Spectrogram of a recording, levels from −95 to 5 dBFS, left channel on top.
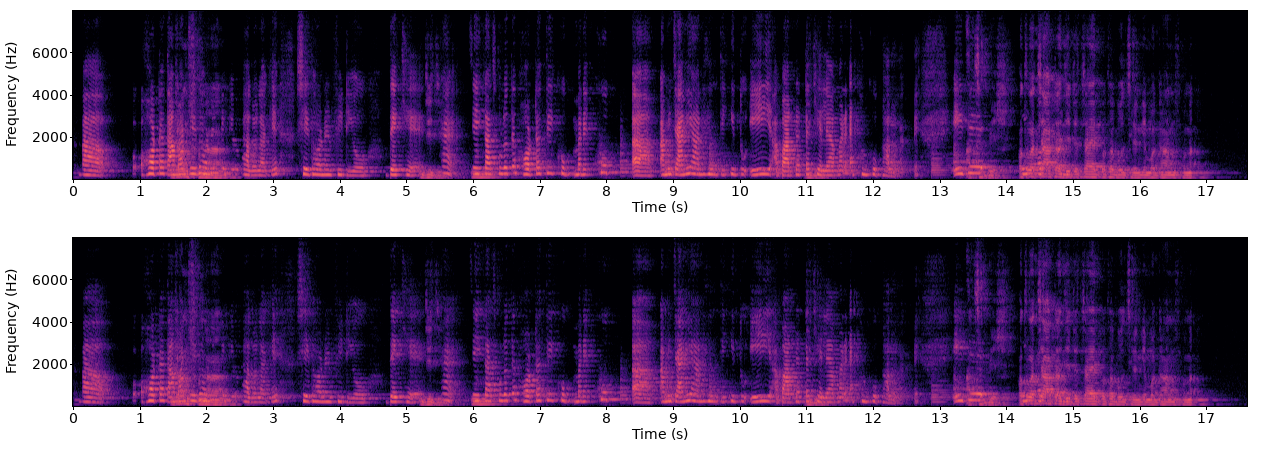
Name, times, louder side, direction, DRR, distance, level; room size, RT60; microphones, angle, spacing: voice 1, 0.1-0.5 1.0-4.5 4.8-5.3 5.5-5.7 6.0-8.0 8.4-12.5 12.7-13.7 14.2-14.5 14.8-15.0, left 3 dB, 30° left, 3 dB, 0.5 m, -34 dB
voice 2, 1.5-2.3 5.2-5.6 6.0-6.2 11.0-11.3 13.4-16.8, equal, ahead, 0 dB, 1.1 m, -37 dB
sound 1, 7.9-10.0 10.5-12.6 12.9-14.1, left 3 dB, 65° left, 1.2 m, -49 dB
16.5 x 12.0 x 2.3 m, 0.93 s
head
